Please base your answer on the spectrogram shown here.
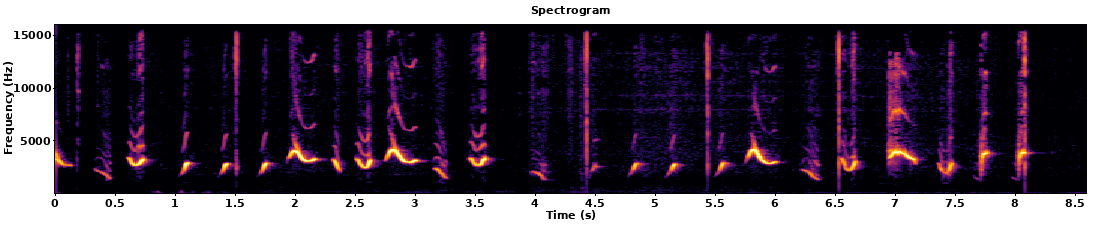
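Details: Long-tailed shrike song used as training material: a varied run of wavering, rising and falling whistled notes delivered in quick succession, some buzzy, with a few sharp clicks.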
